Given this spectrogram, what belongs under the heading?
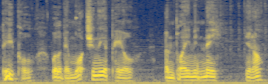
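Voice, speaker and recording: A man's voice: deep voice, moderate pace, mellow, slightly rough. An actor playing a weary, anguished husband and father in a naturalistic radio drama. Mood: bitter, weary.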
